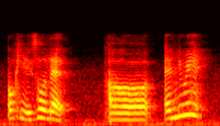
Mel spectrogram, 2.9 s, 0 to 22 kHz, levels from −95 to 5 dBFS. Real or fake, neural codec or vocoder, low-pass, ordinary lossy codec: fake; codec, 16 kHz in and 24 kHz out, 1.1 kbps, FireRedTTS-2 codec; 7.2 kHz; AAC, 32 kbps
